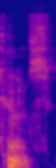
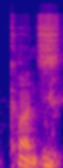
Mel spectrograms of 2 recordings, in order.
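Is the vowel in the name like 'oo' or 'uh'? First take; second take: oo; uh. First: The name is said with an 'oo' vowel. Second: The name is said with an 'uh' vowel. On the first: This is the player's real name. The speaker calls it right. "that's how you pronounce it though" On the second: This would sound like a rude word. The speaker calls it wrong. "if it were Kuntz, that'd be bad. So with a Z"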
